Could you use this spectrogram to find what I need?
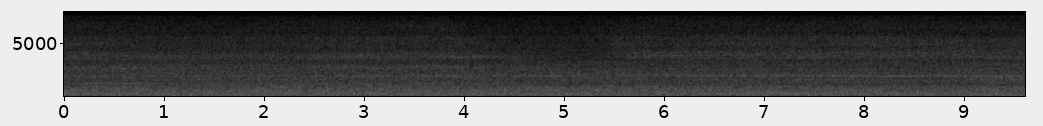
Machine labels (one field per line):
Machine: fan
